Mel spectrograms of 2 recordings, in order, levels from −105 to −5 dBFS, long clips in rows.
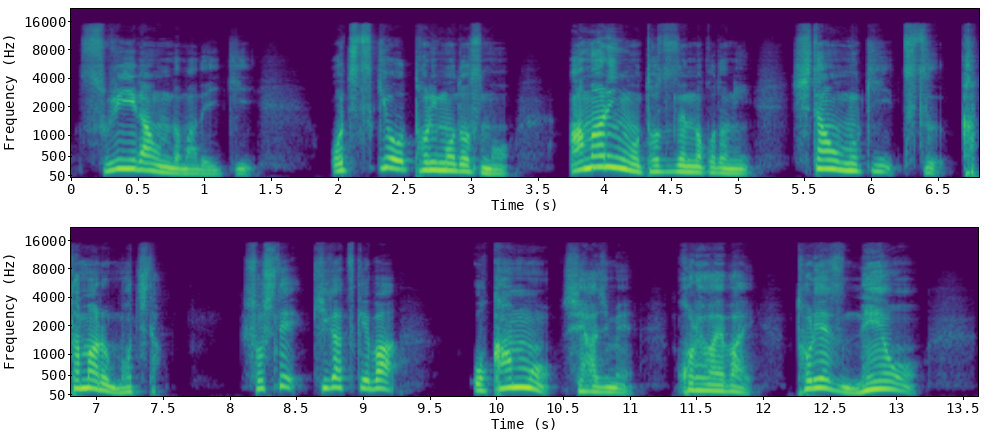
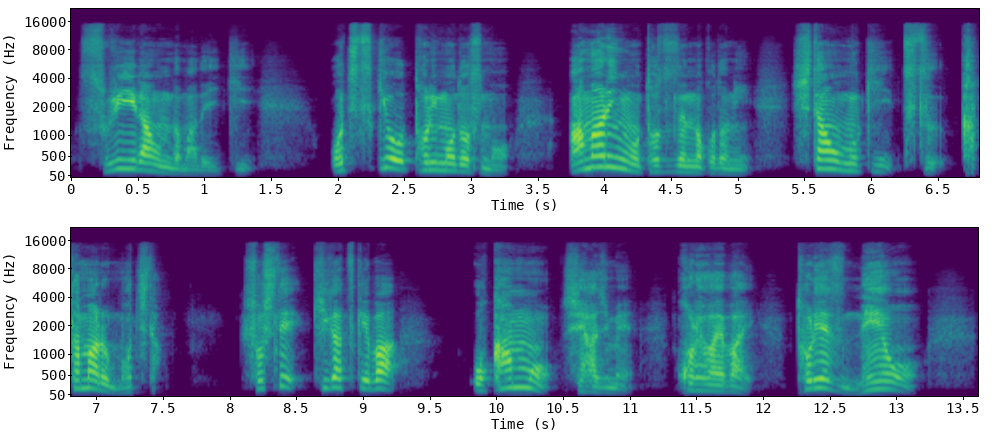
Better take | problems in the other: first | thin; very; fading below 450 Hz

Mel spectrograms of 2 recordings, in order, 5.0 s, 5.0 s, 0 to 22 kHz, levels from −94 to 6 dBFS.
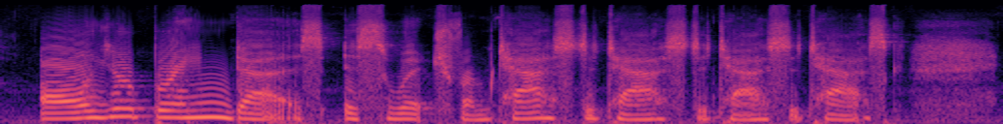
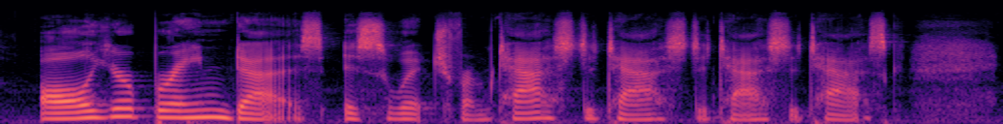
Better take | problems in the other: second | distortion; heavy; 5 dB below the speech

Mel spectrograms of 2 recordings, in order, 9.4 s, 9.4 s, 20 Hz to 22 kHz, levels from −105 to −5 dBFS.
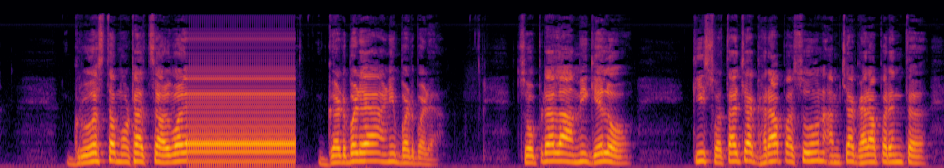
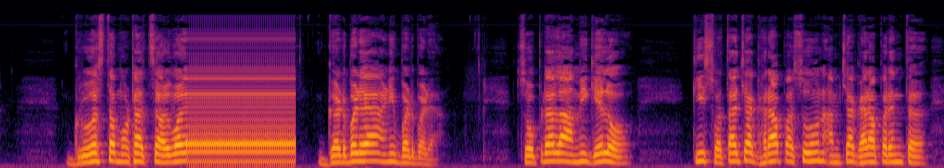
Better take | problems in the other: neither | audio freezing; at 2 s for 1 s; the same in both

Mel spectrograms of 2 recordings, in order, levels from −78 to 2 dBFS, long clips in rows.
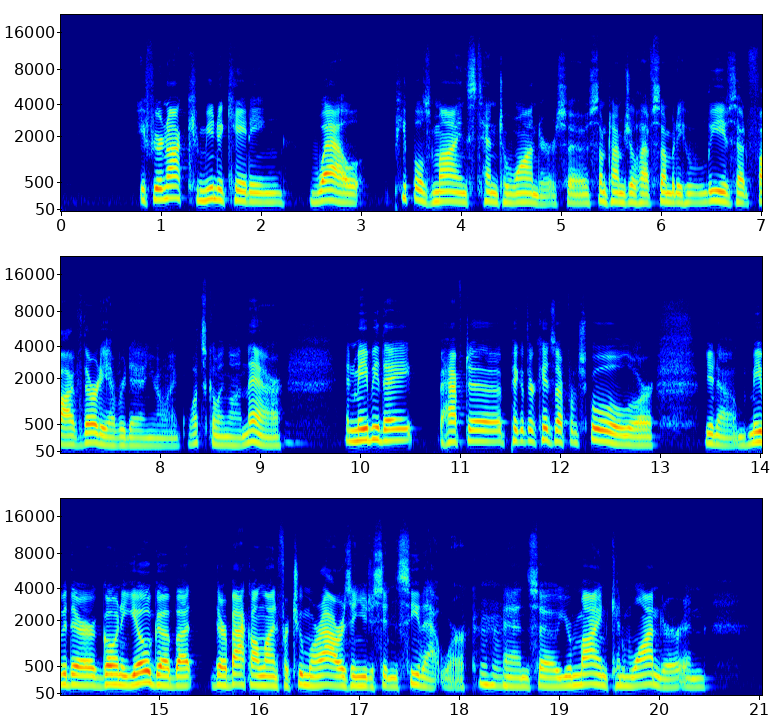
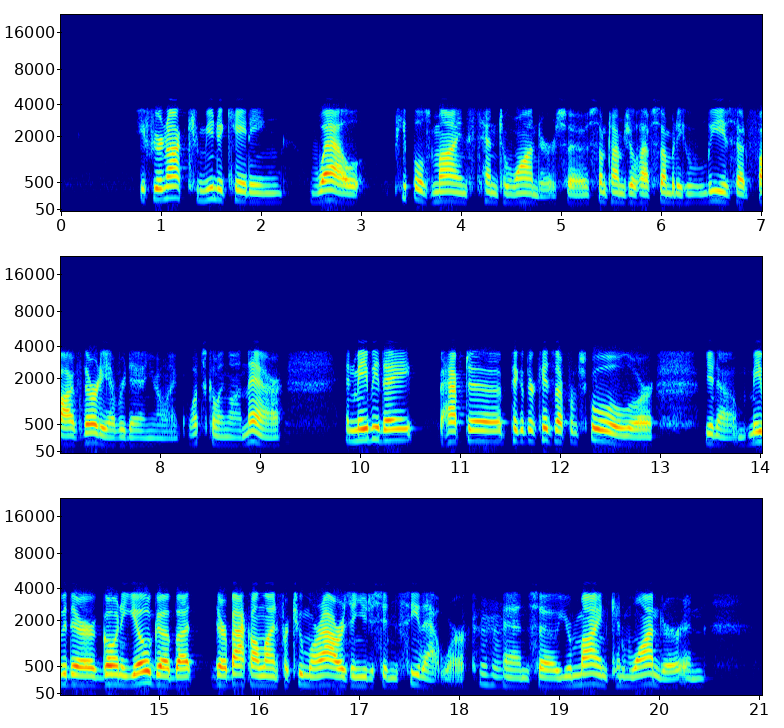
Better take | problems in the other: first | phone-call audio; nothing above 3.5 kHz

